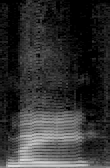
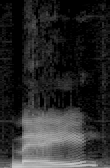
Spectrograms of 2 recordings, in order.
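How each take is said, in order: First: The pitch stays high and level. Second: The pitch rises from middle to high.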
